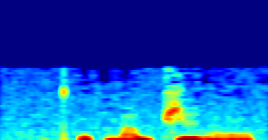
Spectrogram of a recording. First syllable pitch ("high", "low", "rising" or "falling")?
low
